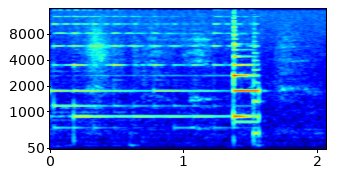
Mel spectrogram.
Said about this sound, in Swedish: Nu ringer det här så att jag... Då avbryter jag.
